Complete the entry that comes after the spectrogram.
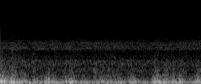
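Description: Passenger train running along the track at speed, recorded from the side of the moving coach: a steady low rumble of wheels on rails, mixed with wind buffeting the microphone.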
